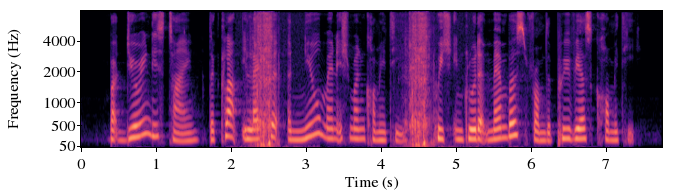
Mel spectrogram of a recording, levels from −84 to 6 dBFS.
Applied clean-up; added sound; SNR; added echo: none; Cutlery, silverware; 6 dB; none.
